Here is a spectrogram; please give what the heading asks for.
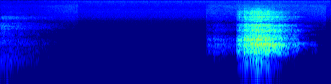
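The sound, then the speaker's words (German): Slow, deliberate breathing in and out during a guided meditation exercise: a soft breath fades out at the start, then silence, then a gentle inhale followed by a longer, louder exhale. There is no talking. “Und dann atme noch zweimal ganz bewusst ein und aus.”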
